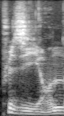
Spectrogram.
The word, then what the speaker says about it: prison: A lot of people get confused with prison and they try to put an extra syllable in after the S. It's not prison or anything like that. Prison. And again, the stress is at the beginning, so that O sound is contracted down to the N. Prison. Prison. You see, I'm not saying prison, I'm saying prison.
